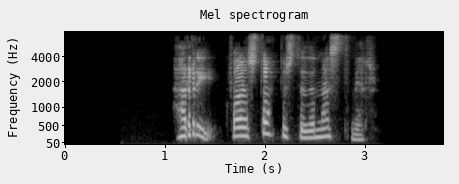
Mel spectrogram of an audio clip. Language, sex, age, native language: Icelandic, female, 40-49, Icelandic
